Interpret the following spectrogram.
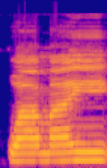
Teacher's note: মিমকে ইয়ার সাথে লাগাবো, নুন সাকিনটা বাদ যাবে, কারণ সাকিনওয়ালা হরফের পরে যদি এরকম তাসদিদওয়ালা হরফ থাকে তাহলে এই সাকিনওয়ালা হরফটিকে বাদ দিতে হয়।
